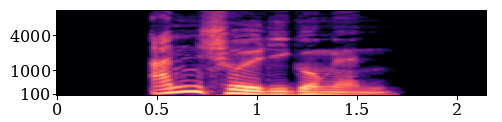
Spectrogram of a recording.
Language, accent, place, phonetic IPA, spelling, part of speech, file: German, Germany, Berlin, [ˈanˌʃʊldɪɡʊŋən], Anschuldigungen, noun, De-Anschuldigungen.ogg
- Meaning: plural of Anschuldigung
